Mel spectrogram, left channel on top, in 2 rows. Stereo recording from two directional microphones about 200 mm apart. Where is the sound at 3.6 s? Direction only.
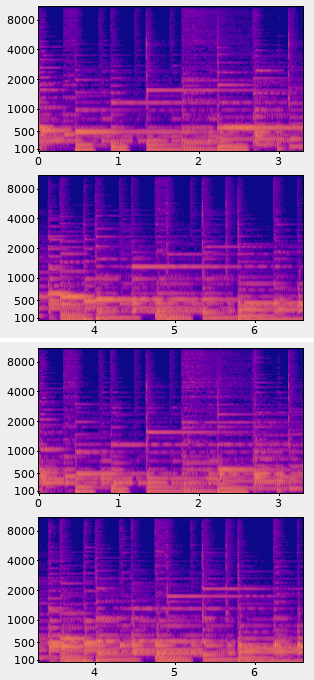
Centre (ahead or behind).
